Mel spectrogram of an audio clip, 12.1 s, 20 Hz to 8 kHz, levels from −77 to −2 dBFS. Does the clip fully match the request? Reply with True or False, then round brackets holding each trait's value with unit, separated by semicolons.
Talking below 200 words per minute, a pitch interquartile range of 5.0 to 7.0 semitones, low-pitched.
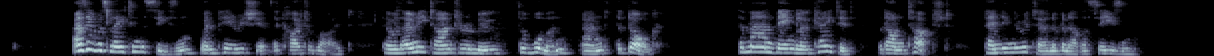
False (180 wpm; 5.3 semitones; 200 Hz)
